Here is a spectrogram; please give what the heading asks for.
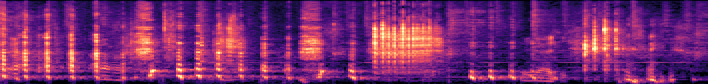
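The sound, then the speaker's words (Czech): Dice rattling and clattering across a table for an initiative roll in a tabletop role-playing game, a short busy burst in the middle amid laughter and chatter from the players. “Hoďte na iniciativu.”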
